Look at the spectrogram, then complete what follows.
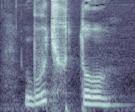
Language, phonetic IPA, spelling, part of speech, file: Ukrainian, [budʲ ˈxtɔ], будь-хто, pronoun, Uk-будь-хто.ogg
- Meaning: anyone, anybody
